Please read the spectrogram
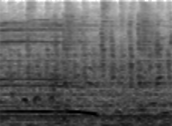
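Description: Live band music with a drum beat, and a woman singing into a microphone who holds one long note and then slides down off it just past halfway.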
